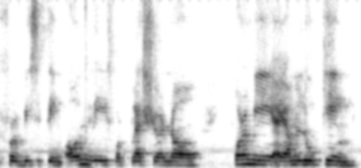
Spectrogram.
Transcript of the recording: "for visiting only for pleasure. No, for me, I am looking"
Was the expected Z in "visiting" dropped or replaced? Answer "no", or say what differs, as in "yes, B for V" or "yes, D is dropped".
yes, S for Z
